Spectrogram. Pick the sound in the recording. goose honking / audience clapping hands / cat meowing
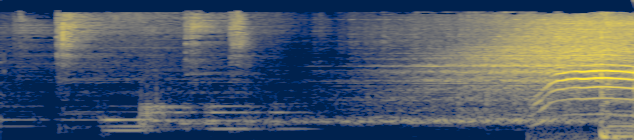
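cat meowing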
